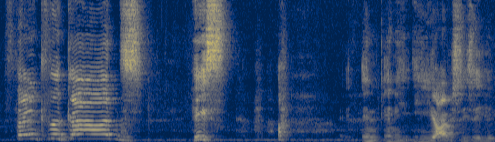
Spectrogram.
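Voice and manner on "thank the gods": pleading tone, higher pitch. Voicing a naked man trapped under a tree: trapped naked man begging for help. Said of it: "and he's like".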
